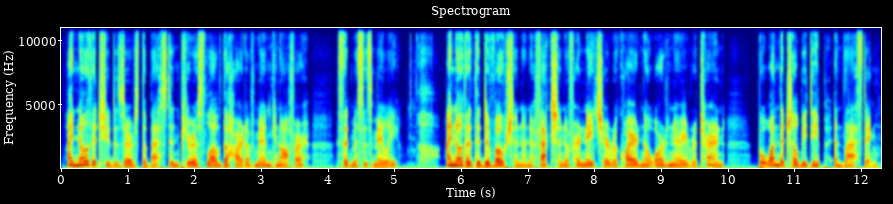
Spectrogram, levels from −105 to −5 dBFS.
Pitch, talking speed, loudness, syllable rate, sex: 225 Hz, 200 wpm, -19 LUFS, 5.8 syllables/s, female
